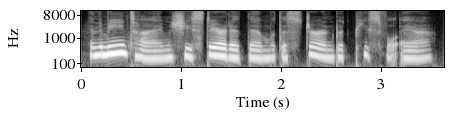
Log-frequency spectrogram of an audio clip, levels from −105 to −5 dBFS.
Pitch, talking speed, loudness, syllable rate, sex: 195 Hz, 215 wpm, -17 LUFS, 5.3 syllables/s, female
